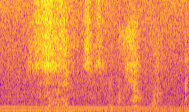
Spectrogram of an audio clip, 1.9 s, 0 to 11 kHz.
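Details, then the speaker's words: Columbia valve amplifier on test with cathode resistor changed to 220 ohm; low steady hum at about 94–100 Hz, rectified at twice the 50 Hz mains, around -60 dB at the speaker. "a bit of hum. So on the F&T plot, we've got a hum at 94 hertz. So that's rectified hum."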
